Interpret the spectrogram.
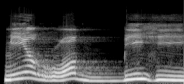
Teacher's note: من ربه، نتم كسرة الميم، لدينا نون ساكنة وبعدها الراء، في الحكم إدغام كامل بلا غنة. من ربه، لدينا هنا ها ضمير مفرد مذكر غائب، ففيها صلة صغرى لأن ما بعدها ليس همز.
